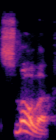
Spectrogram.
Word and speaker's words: Shmola: Yes, in reply to me trying to pronounce her last name, Lisa says, haha, no, it's Shmola, like the intro of Laverne and Shirley.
